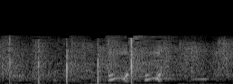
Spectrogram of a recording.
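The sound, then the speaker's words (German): A handful of sharp, scattered handclaps ring out at an uneven pace, the start of a church service audience in Cologne clapping for guests who cycled from Dresden, with people's voices murmuring underneath and a soft background hiss. “Also Respekt, ich glaube, können wir auch mal klatschen.”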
